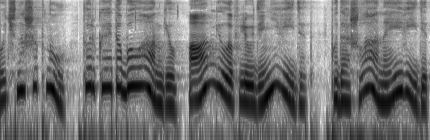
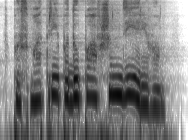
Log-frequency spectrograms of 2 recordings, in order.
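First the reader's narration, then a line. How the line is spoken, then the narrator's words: Whisper in the ear. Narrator (Russian): словно кто в ухо ей шепнул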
